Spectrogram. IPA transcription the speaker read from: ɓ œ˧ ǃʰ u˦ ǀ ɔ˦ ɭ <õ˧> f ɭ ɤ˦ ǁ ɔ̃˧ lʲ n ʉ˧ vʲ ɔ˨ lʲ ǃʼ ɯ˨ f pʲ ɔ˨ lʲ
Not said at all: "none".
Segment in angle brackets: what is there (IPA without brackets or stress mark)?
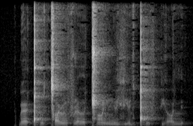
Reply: ũ˧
